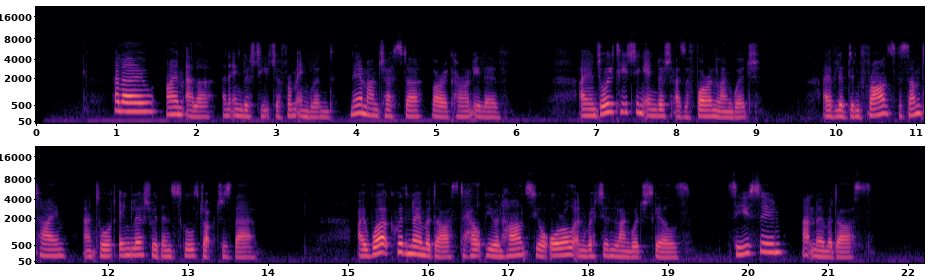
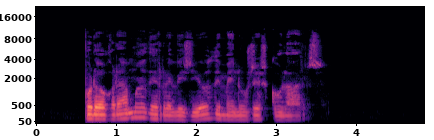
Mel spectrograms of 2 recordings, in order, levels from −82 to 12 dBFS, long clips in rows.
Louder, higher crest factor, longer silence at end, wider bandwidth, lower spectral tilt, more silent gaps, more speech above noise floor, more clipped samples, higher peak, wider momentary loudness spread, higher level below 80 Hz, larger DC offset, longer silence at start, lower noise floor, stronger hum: about the same, -26 LUFS vs -24 LUFS; about the same, 20 dB vs 22 dB; second, 0.8 s vs 1.3 s; second, 7.8 kHz vs 10.5 kHz; about the same, -6.5 dB/octave vs -6 dB/octave; neither; second, 41 dB vs 58 dB; neither; second, -6 dBFS vs -2 dBFS; about the same, 12 LU vs 14 LU; about the same, -62 dBFS vs -58 dBFS; neither; first, 1 s vs 0.6 s; second, -66 dBFS vs -81 dBFS; neither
